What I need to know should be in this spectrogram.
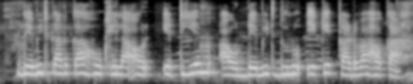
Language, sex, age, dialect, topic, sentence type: Bhojpuri, female, 18-24, Southern / Standard, banking, question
